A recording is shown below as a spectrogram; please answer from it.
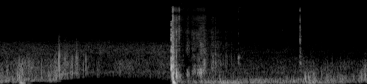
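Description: A single rifle shot of Federal Premium LE .223 55-grain soft-point ammunition from a 20-inch barrel cracks sharply partway through, followed by a short outdoor echo and lower rumbling noise, with no talking.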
